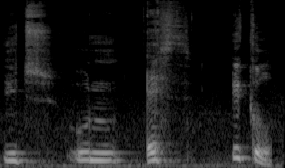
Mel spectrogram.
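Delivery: unethical said slowly and carefully, tried out syllable by syllable; careful try at a word. Acted. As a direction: test the word unethical like a new word. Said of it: "trying out the pronunciation".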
